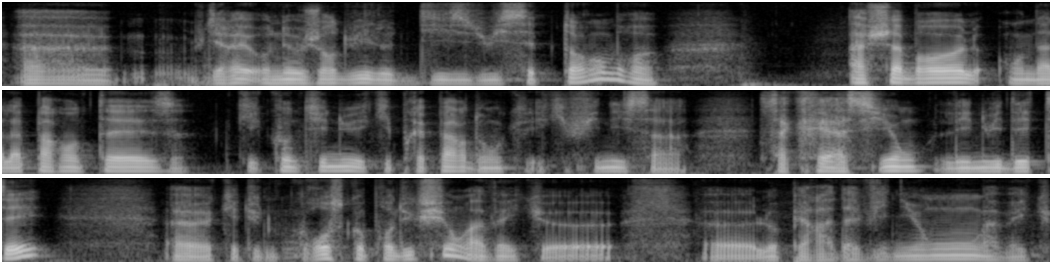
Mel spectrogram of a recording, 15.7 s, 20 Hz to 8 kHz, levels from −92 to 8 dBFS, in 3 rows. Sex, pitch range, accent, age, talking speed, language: male, 80-100 Hz, French, 50-69, 160 wpm, French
